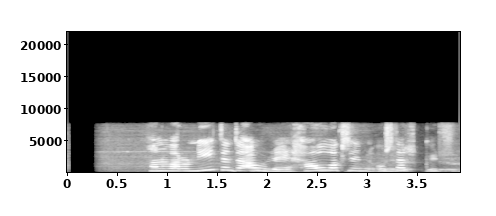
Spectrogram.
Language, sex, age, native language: Icelandic, female, 12, Icelandic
